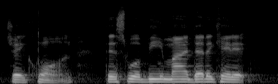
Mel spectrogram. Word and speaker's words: J'Qwan: Be sure to subscribe to this channel, pronounced jay-kwon.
